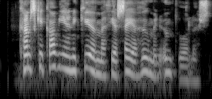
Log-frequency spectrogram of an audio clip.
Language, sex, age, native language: Icelandic, female, 20-29, Icelandic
